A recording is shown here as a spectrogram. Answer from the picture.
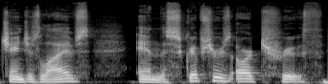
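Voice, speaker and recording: A man with an American accent speaks at a fairly slow pace in an ordinary speaking voice, his pitch medium with ordinary pitch variation. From New Jersey, New York City suburbs. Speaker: author. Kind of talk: interview.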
